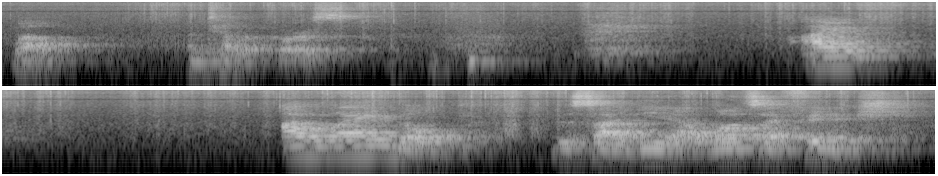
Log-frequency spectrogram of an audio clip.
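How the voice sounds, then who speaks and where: A man acts out a young man weighed down by life and resentful of his father. His monologue moves slowly and haltingly, with a world-weary edge. The voice sits at some distance from the mic in a heavily reverberant room. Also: medium pitch, a little mellow, lightly acted. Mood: defiant, carefree. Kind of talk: dramatized monologue.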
